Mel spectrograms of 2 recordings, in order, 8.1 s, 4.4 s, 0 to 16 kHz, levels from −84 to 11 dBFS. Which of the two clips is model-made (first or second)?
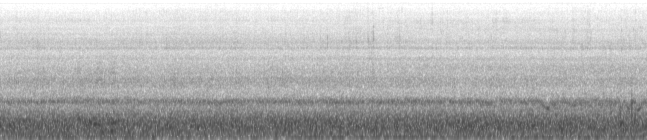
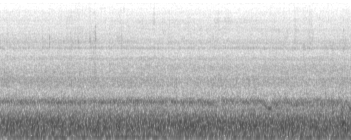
second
